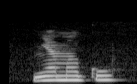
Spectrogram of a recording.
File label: "yãmaku", Moore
